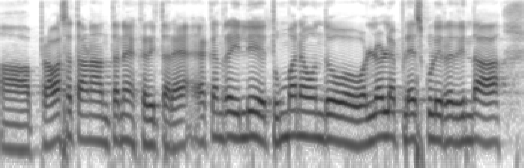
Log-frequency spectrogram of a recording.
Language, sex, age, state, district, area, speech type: Kannada, male, 60+, Karnataka, Chikkaballapur, rural, spontaneous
